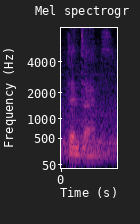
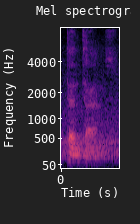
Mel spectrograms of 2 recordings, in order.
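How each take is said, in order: The two takes are said the same way.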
